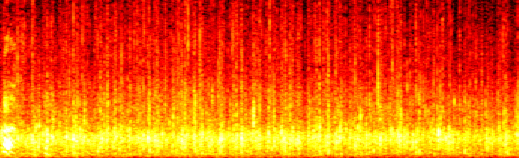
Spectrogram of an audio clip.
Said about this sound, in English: you can go ahead and clap.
